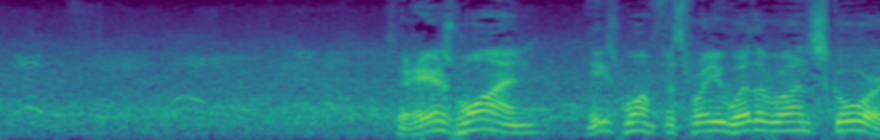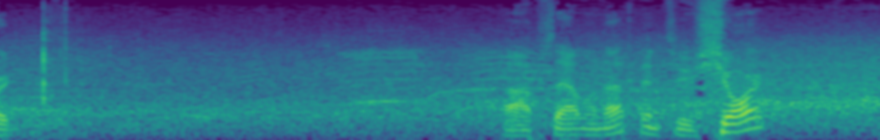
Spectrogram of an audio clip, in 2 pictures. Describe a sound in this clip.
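A crowd murmurs in a large open ballpark.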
